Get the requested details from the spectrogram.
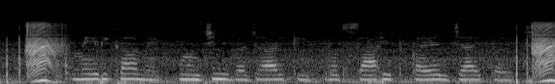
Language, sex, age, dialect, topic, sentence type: Maithili, female, 18-24, Southern/Standard, banking, statement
